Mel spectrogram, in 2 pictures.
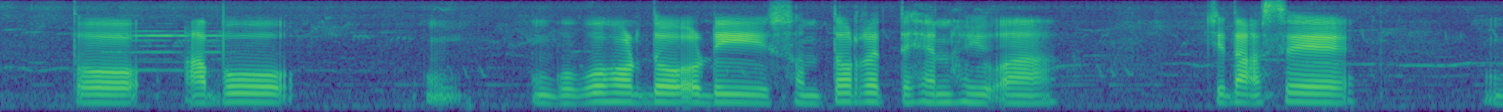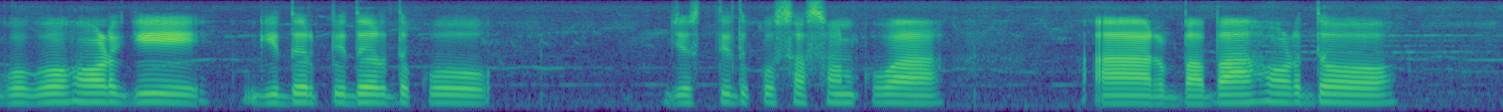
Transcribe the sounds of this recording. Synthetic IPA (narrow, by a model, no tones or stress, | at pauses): t̪ɔabɔ | ɡɔɡɔɦɔɽd̪ɔəɖisɔnt̪ɔɾɾɛt̪ːɛɦɛnɦɔjṵʔa | t͡ʃɛd̪aʔsɛ | ɡɔɡɔɦɔɽɡiɡid̪əɾpid̪əɾd̪ɔkɔ | d͡ʒəst̪id̪ɔkɔsasɔnkɔwa | aɾbabaɦɔɽd̪ɔ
